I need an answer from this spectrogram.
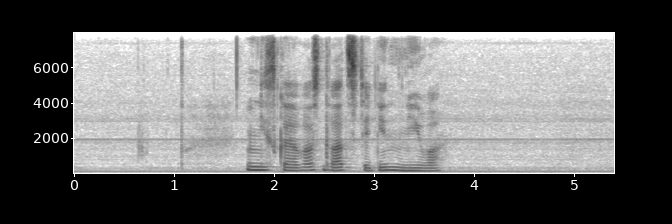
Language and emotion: Russian, neutral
